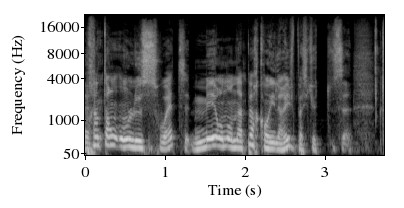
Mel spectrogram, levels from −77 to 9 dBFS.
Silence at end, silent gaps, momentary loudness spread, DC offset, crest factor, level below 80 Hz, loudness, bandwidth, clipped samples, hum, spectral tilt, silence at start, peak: 0.1 s; none; 11 LU; under 0.1%; 14 dB; -38 dBFS; -14 LUFS; over 20 kHz; under 0.1%; none; -4 dB/octave; 0 s; 0 dBFS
